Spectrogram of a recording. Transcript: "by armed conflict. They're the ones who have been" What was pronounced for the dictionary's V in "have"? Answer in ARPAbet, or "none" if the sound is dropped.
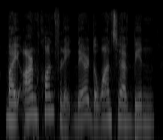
V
